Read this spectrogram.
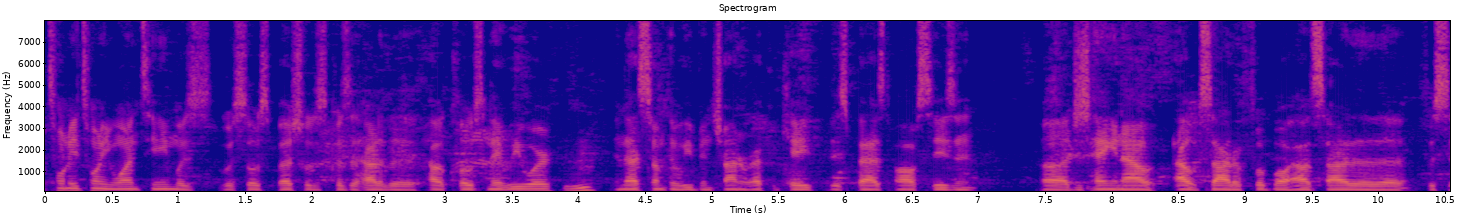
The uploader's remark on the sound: live in Charlotte for the final day of the 2023 ACC Football Kickoff.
